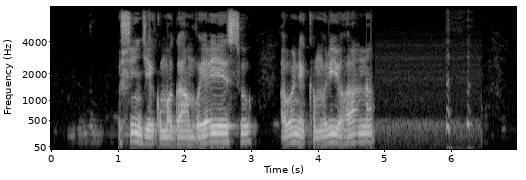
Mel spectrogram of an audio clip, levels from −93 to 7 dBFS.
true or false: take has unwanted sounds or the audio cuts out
true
